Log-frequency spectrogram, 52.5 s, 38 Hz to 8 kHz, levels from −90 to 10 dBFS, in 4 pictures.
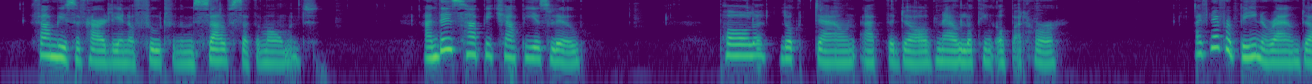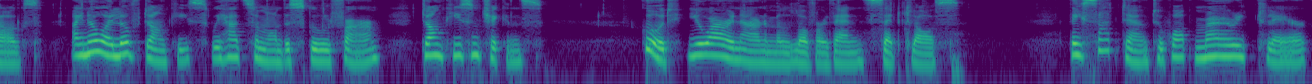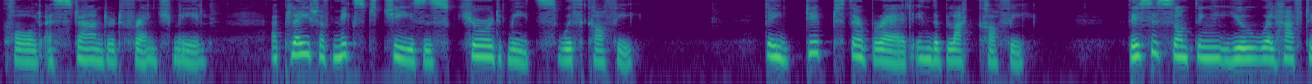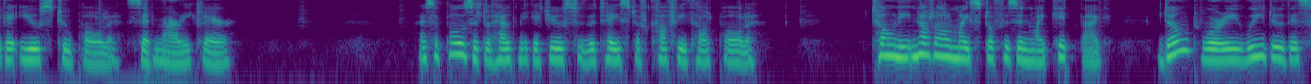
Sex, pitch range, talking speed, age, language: female, 160-220 Hz, 145 wpm, 60-79, English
